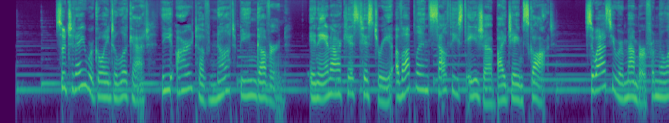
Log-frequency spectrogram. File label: E-LEARNING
